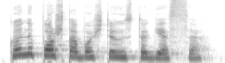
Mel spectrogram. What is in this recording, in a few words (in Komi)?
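кӧні пошта босьтӧ ыстӧгъяссӧ, Komi, female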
